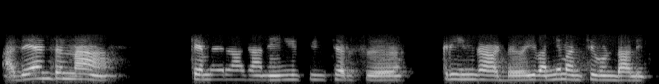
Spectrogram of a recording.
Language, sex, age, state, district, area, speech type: Telugu, female, 18-30, Telangana, Yadadri Bhuvanagiri, urban, conversation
